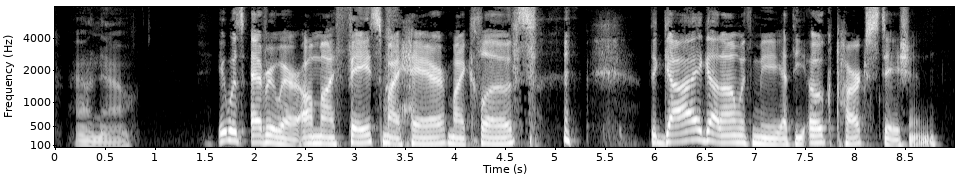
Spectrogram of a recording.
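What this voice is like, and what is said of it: Valley girl sorority voice. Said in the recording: “like a valley girl?... that's just my impression. That's what I think sorority girls uh, sound like.”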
